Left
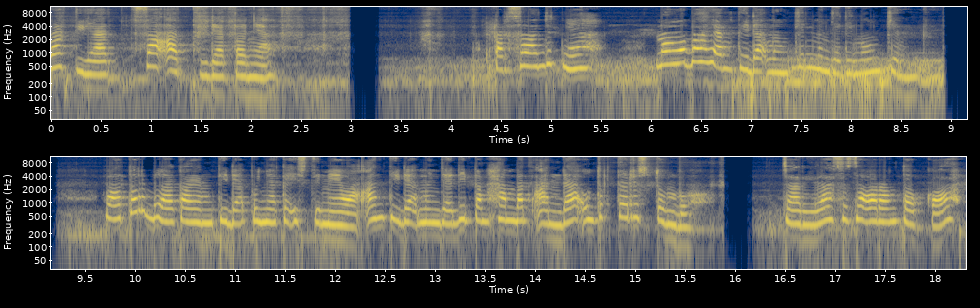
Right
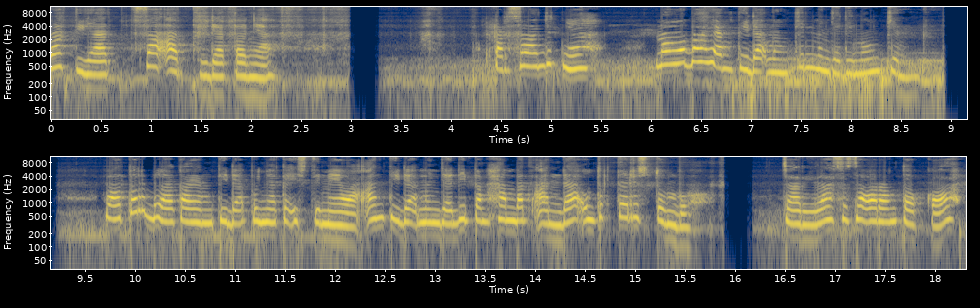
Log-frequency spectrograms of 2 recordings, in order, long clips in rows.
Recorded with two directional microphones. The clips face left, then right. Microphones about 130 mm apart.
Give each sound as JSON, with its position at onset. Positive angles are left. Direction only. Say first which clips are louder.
{"t": 0.0, "sound": "a child's voice", "louder": "right 3 dB", "side_deg": -35}
{"t": 4.4, "sound": "a child's voice", "louder": "right 2 dB", "side_deg": -25}
{"t": 8.0, "sound": "a child's voice", "louder": "right 2 dB", "side_deg": -5}
{"t": 9.6, "sound": "a child's voice", "louder": "right 3 dB", "side_deg": -35}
